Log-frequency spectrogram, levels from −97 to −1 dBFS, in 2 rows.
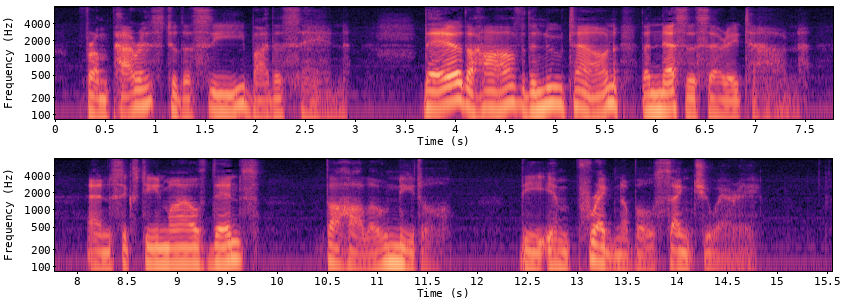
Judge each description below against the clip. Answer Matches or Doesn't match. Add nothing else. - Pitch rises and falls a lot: Matches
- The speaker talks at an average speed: Doesn't match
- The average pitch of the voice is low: Matches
